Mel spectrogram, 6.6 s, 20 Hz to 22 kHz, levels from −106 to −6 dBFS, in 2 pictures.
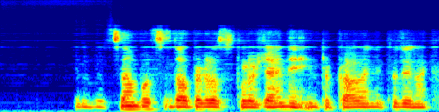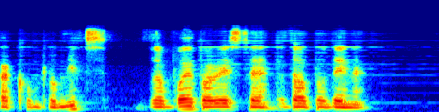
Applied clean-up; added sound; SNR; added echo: neural mask model DeepFilterNet 3.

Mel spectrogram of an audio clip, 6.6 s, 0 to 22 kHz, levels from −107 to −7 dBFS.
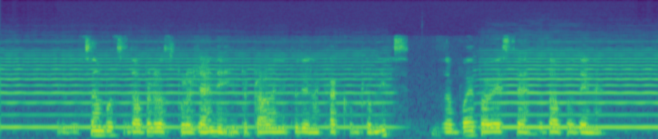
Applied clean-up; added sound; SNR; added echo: none; Bowed string instrument; 5 dB; none.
